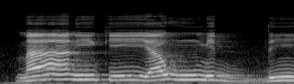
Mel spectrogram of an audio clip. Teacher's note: Dal di situ ada tasydid, maka dinabr, ditekan.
